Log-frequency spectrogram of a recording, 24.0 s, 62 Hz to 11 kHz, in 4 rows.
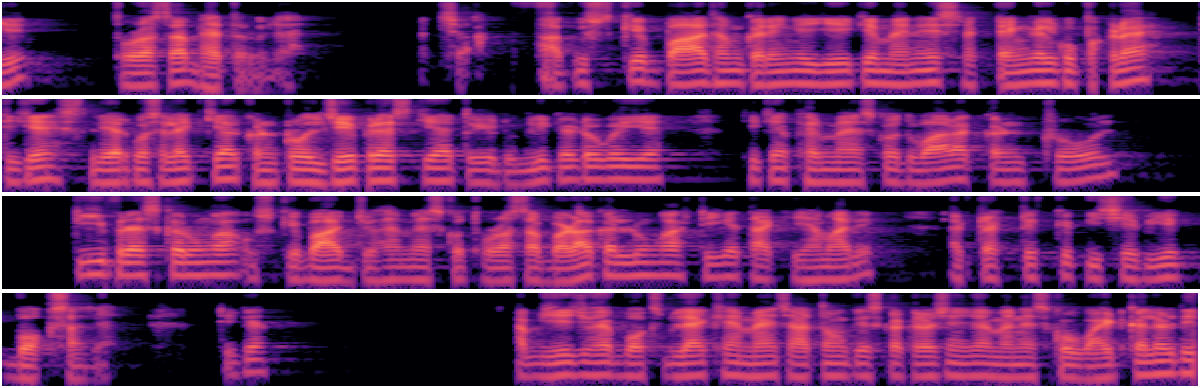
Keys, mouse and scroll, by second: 1.3 click, 4.4 click, 5.6 ctrl+j, 7.3-11.9 drag, 11.9 ctrl+t, 13.3-17.1 alt+drag, 17.1 Up, 20.9-23.7 drag.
